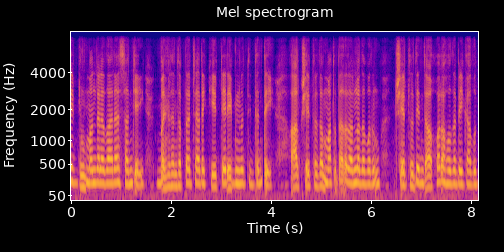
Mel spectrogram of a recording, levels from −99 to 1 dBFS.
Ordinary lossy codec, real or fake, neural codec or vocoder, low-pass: none; fake; autoencoder, 22.05 kHz, a latent of 192 numbers a frame, VITS, trained on many speakers; 7.2 kHz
